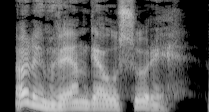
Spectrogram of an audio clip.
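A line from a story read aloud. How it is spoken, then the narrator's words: Sighing newcomer. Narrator (Russian): вздохнул пришедший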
